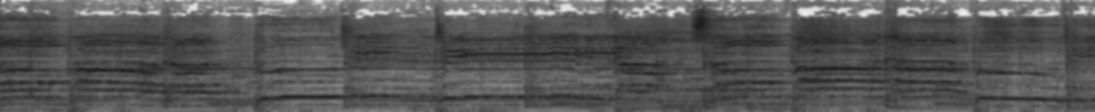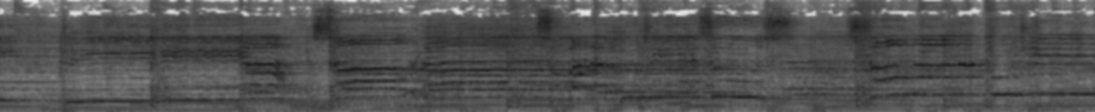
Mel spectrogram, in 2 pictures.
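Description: A worship team of male and female voices singing an Indonesian Christian praise song in harmony, with a woman leading, over instrumental accompaniment.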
